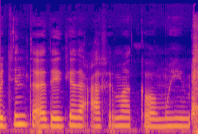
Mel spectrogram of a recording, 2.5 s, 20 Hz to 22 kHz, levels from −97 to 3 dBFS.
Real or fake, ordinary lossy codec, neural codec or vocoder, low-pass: real; MP3, 96 kbps; none; 19.8 kHz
